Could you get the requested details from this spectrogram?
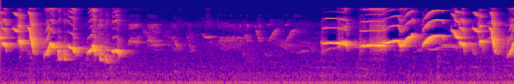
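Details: A wild Oriental magpie-robin, whose song is used to tutor stressed or silent captive birds, sings rich, varied phrases of sweet whistles, chirps and sharp downslurred notes in two bursts separated by a short pause, over a faint low hum.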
